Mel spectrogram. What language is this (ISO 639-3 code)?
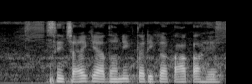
hne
